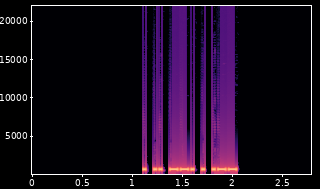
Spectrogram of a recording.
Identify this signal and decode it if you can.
Morse code, heard as a keyed tone, about 44 wpm, 700 Hz. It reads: EIGEW
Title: Code Groups - 5 Letters - 45wpm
